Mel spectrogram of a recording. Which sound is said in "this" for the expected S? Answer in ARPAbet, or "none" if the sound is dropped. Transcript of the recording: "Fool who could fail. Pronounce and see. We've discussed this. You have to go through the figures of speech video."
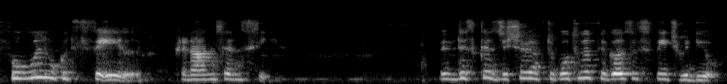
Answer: SH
